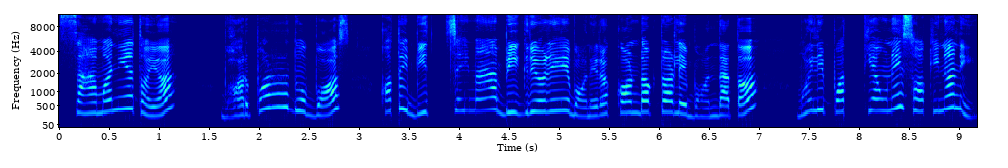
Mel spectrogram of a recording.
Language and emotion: Nepali, surprised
